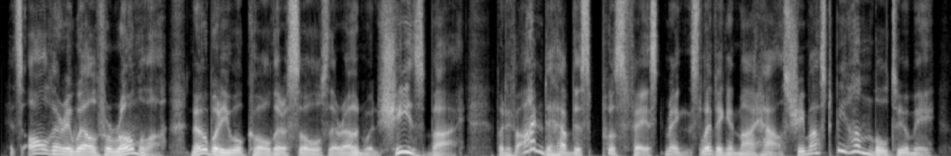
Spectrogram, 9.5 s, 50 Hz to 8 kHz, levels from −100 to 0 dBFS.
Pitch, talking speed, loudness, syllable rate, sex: 140 Hz, 215 wpm, -20 LUFS, 5.2 syllables/s, male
